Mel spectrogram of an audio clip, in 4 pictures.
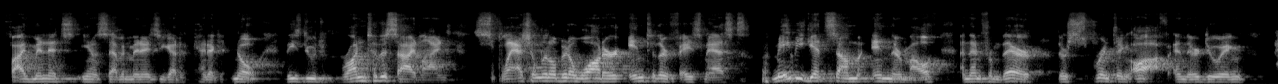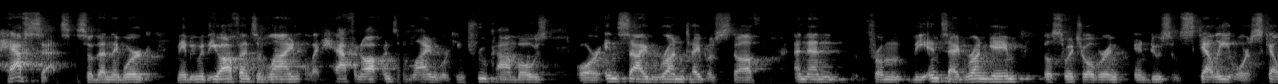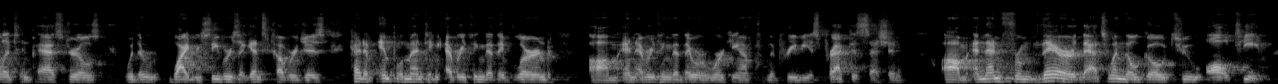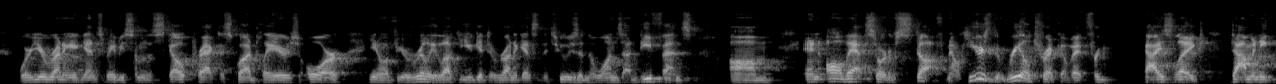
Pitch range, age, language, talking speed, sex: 110-130 Hz, 30-49, English, 205 wpm, male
